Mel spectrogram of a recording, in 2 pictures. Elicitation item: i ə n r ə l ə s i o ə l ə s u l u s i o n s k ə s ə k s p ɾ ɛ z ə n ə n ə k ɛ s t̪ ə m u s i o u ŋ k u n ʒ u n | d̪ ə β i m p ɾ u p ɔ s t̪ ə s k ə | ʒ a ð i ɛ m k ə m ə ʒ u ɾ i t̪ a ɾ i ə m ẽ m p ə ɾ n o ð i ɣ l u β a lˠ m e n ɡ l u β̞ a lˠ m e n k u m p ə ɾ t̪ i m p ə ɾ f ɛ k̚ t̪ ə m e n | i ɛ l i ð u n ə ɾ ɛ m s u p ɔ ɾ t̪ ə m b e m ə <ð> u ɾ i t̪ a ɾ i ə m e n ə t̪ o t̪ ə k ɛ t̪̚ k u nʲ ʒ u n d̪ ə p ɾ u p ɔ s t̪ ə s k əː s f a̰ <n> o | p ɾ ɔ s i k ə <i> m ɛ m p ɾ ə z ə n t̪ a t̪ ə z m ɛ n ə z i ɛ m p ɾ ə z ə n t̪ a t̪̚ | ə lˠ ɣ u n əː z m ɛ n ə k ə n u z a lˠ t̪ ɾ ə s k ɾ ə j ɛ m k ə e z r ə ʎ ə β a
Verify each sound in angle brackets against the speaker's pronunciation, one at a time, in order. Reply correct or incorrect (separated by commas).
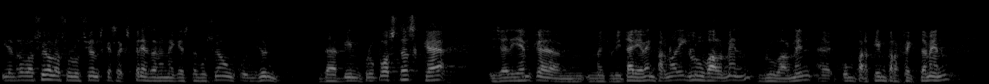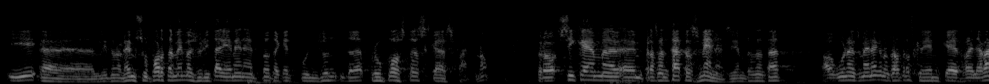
incorrect, incorrect, incorrect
